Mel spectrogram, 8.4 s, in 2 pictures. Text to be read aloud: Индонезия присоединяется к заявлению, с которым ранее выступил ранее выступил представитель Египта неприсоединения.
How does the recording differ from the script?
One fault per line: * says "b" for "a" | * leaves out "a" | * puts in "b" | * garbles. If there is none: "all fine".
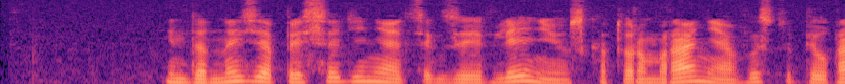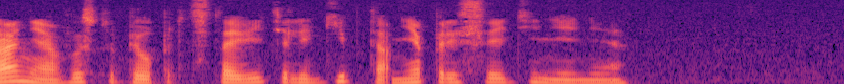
all fine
